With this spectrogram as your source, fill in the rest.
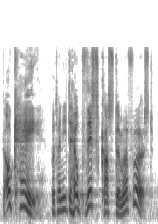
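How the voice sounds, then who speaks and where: A man's voice: fairly high pitch, big pitch swings, measured pace, a bit bright, husky, full character voice. A man playing a smarmy, lecherous shopkeeper in an audiobook drama, with an oily, courteous manner. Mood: oily, obliging. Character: smarmy, lecherous male shopkeeper, flirtatious with customers.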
